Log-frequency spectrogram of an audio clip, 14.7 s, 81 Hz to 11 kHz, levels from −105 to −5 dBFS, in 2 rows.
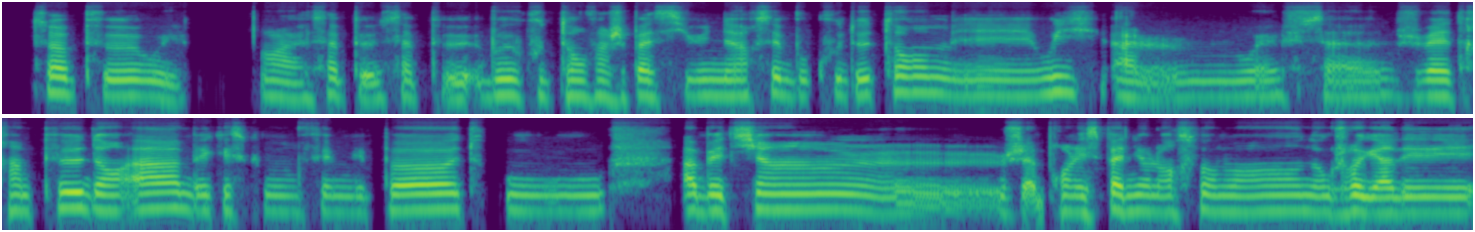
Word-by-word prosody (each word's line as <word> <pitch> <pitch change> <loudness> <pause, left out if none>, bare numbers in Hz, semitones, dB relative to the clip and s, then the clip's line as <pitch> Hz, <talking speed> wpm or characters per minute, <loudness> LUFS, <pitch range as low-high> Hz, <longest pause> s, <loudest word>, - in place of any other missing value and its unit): Ça 210 -1 +3
peut, 185 0 -1
oui. 170 -5 -4 0.4
Ouais, 170 -3 -5
ça 195 +5 -2
peut 150 - -4
ça 170 +1 -5
peut, - - -6
beaucoup 185 +1 -2
de 170 - -18
temps, 180 - +1
enfin, 180 0 -4
je 155 - +6
sais - - -7
pas 185 -1 +3
si 165 - -1
1 185 0 -3
heure 185 +1 -1
c'est 205 - +1
beaucoup 180 +1 -8
de 185 - -1
temps 210 0 -1
mais 180 -1 -5
oui, 205 +1 -2
al 175 -2 -2 0.2
ouais, 180 +1 -6
ça, - - -2
heu, 190 - -10
je 180 -1 -7
vais 180 - +5
être 180 +1 +1
un 190 - -1
peu 215 0 +4
dans 195 -2 +2
«Ah, 210 +1 +6
ben, 190 -2 -2
qu'est-ce 190 +1 -2
qu'ont 185 -1 -10
fait 185 +1 -7
mes 180 -1 -9
potes» 200 +3 +4
ou 185 0 -6 0.4
«Ah, 195 - +5
ben, 190 0 +5
tiens, 200 0 +4
heu, 185 - -4
j'apprends 185 - +1
l'espagnol 185 +1 +4
en 180 0 -3
ce - - +3
moment 185 0 -2
donc 180 -1 -3
je 165 - +2
regarde 170 -2 +6
les 175 0 0
185 Hz, 225 wpm, -29 LUFS, 180-195 Hz, 0.4 s, je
